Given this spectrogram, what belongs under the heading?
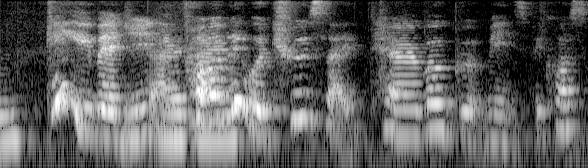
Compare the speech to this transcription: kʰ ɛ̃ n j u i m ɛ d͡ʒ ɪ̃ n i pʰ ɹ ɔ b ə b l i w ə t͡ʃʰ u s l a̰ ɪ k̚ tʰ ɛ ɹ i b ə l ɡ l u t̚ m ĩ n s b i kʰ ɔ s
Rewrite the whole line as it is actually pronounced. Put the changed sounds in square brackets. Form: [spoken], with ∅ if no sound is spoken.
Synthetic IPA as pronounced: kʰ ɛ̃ n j u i m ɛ d͡ʒ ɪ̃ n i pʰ ɹ ɔ b ə b l i w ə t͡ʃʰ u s l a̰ ɪ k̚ tʰ ɛ ɹ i b ə l ɡ [ɹ] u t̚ m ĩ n s b i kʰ ɔ s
